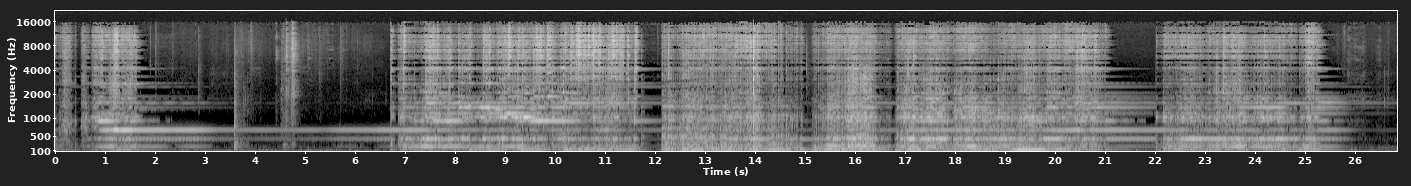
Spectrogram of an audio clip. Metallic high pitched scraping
0.0s 3.2s, 6.7s 13.9s

